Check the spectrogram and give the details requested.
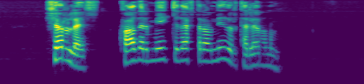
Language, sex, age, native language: Icelandic, male, 40-49, Icelandic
